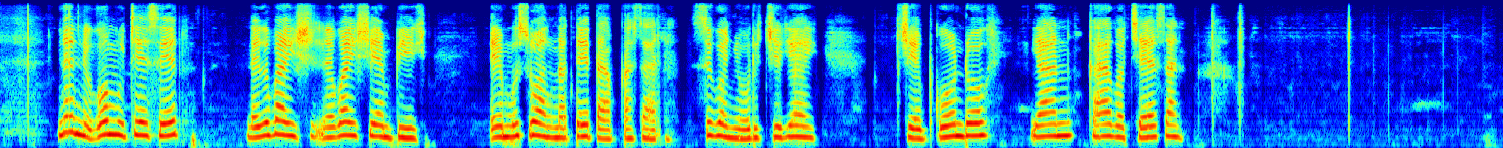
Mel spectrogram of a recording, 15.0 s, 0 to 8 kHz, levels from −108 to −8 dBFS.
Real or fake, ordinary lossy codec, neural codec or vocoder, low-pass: fake; none; codec, 16 kHz in and 24 kHz out, 1.1 kbps, FireRedTTS-2 codec; 7.2 kHz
